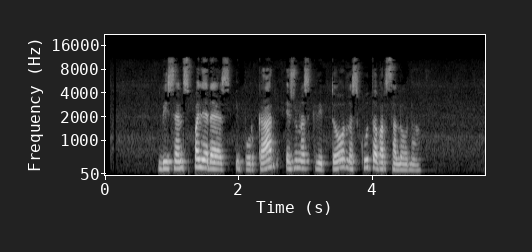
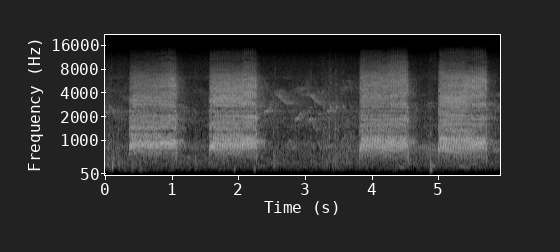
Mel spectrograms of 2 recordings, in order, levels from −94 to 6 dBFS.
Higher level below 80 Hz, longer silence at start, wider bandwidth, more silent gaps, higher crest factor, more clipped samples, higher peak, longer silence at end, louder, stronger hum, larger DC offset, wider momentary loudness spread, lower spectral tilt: first, -78 dBFS vs under -90 dBFS; first, 0.8 s vs 0 s; second, 11.5 kHz vs 15.5 kHz; neither; about the same, 20 dB vs 18 dB; neither; first, -2 dBFS vs -16 dBFS; first, 1 s vs 0 s; first, -22 LUFS vs -30 LUFS; neither; neither; second, 12 LU vs 17 LU; first, -4 dB/octave vs 3 dB/octave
